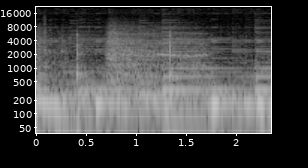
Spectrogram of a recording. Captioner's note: sighs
